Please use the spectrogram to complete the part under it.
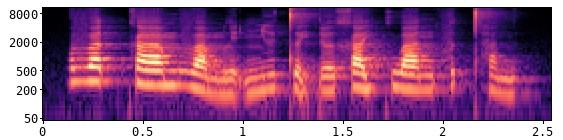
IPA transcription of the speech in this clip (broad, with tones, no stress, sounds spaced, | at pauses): v a˦˥ t̚ k aː˧ m v a˧˩ m l ḛ˧˨ ɲ ɨ˧ t̪ ə̰˧˨ j ɗ əː˨˦ x a˨˦ j k w a˧ n f ə˦˥ t̚ t̪ʰ a̤˨˩ n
